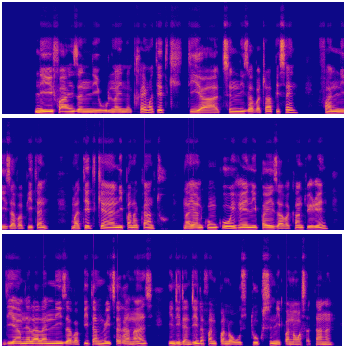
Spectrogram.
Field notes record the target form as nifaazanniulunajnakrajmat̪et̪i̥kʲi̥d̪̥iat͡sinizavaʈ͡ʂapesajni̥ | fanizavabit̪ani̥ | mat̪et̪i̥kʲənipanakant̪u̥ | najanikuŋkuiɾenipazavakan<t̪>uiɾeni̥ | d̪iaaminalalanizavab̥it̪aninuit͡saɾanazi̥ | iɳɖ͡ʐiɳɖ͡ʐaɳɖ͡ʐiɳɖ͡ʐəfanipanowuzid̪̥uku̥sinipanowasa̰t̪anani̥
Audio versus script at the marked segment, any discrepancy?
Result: no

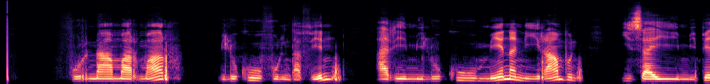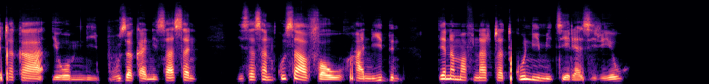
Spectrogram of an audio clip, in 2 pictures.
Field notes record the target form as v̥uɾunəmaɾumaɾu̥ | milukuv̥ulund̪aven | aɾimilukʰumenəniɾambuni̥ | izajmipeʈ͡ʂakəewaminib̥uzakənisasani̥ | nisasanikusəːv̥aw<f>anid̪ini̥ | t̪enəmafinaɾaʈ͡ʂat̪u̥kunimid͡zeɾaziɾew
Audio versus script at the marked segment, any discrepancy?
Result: yes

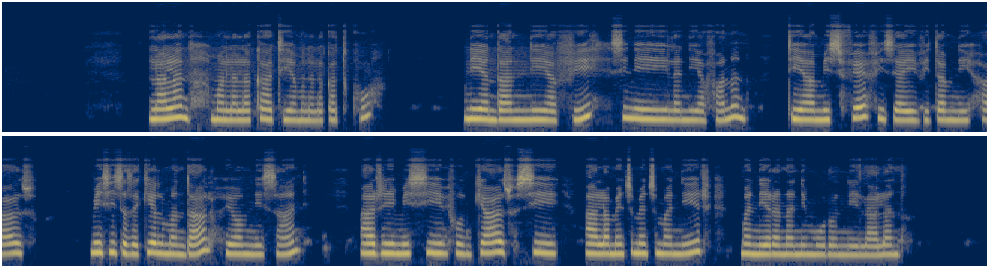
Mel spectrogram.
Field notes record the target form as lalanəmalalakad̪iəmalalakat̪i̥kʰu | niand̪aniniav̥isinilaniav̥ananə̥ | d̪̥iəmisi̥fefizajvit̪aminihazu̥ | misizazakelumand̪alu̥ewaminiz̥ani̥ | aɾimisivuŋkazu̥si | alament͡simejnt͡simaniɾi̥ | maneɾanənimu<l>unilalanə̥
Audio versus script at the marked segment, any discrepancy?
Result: yes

